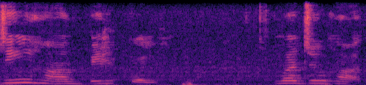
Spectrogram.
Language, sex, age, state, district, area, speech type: Urdu, female, 45-60, Delhi, South Delhi, urban, spontaneous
